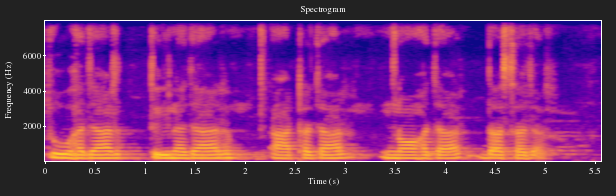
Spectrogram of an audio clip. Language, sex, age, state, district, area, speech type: Maithili, female, 30-45, Bihar, Begusarai, rural, spontaneous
